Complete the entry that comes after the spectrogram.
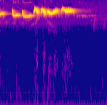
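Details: Short-toed treecreeper singing: a brief high, thin phrase of quick descending notes rising into a sharp trill, about one second long, with no other sounds.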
